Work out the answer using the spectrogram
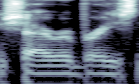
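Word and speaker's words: Shira Brie: That is, and first off, let me compliment Mark for pronouncing Shira Bree's name correctly.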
